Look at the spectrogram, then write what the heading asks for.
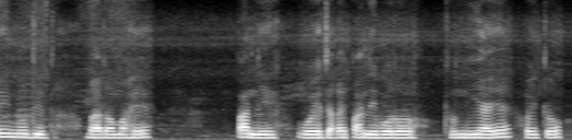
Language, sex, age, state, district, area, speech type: Assamese, female, 45-60, Assam, Udalguri, rural, spontaneous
